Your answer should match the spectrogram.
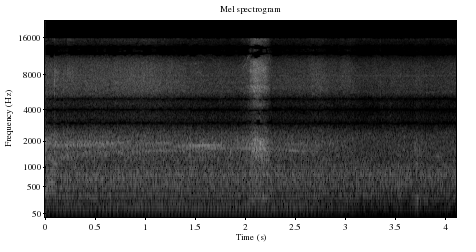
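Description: Nissan Xterra's engine running with a low, steady hum that drops away about three seconds in, with a short burst of noise about two seconds in.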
